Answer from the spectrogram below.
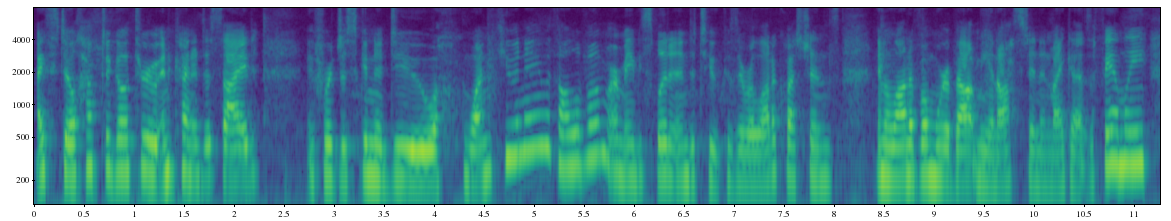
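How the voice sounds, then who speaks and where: A woman in her twenties, a family vlogger, chatting casually to camera and sometimes lifting into a high sing-song voice for her toddler. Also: lively intonation, a little fast. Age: 20s. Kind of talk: casual vlog chat. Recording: roomy home recording with faint music.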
